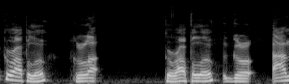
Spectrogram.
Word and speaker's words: Garoppolo: trade for jimmy garoppolo i know i butchered that name now you got it right garoppolo garoppolo girl i'm not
